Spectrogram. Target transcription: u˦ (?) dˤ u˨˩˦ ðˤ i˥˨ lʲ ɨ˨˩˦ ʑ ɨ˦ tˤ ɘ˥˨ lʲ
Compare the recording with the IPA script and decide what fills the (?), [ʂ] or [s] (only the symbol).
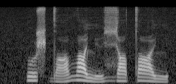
ʂ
